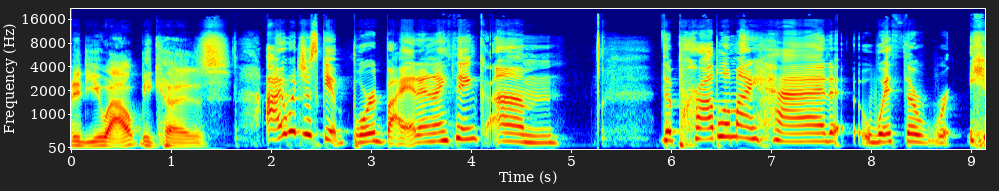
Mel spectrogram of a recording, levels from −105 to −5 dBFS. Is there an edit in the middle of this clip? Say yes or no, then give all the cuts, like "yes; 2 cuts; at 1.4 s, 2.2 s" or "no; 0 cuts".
no; 0 cuts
